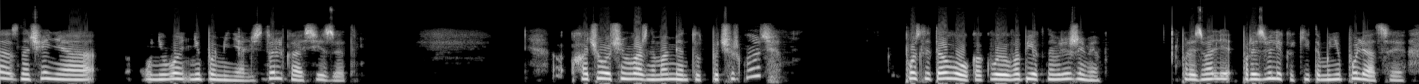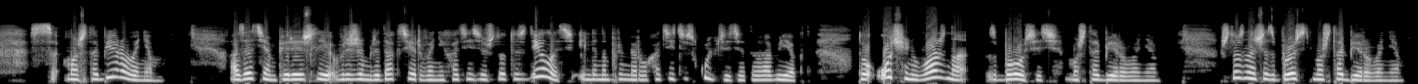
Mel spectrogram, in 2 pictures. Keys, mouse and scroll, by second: 4.7 middle click, 5.9 middle click, 15.2-17.1 middle drag.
